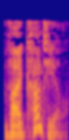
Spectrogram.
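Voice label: "vicontiel", British English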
